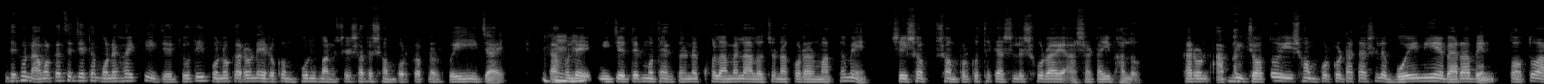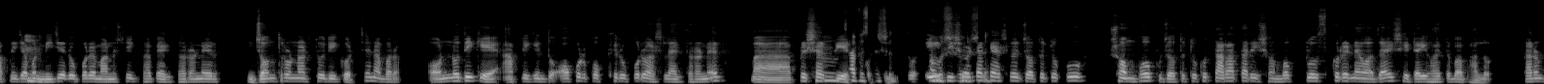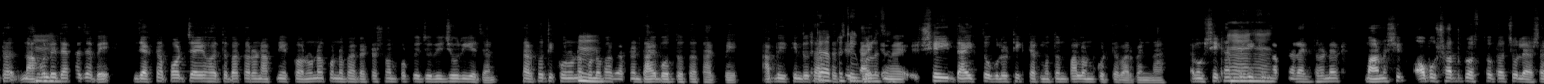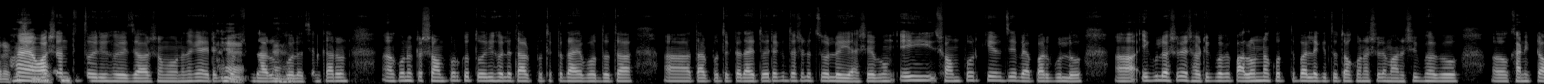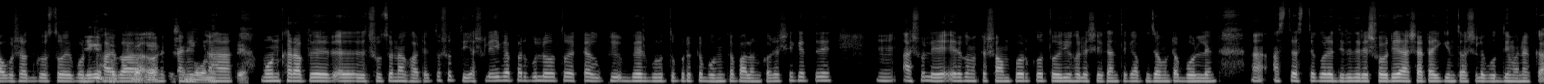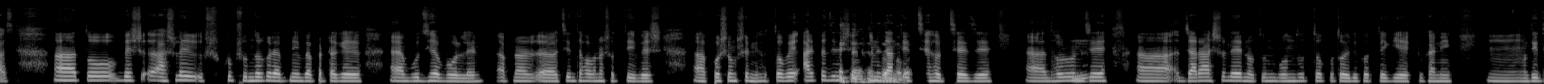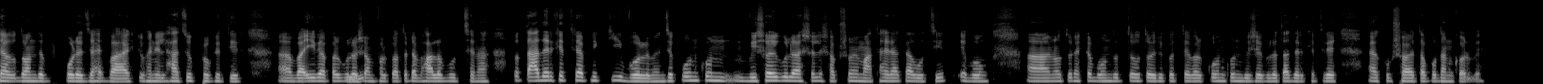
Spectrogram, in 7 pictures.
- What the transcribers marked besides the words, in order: "সরে" said as "সরায়"; in English: "প্রেশার ক্রিয়েট"; unintelligible speech; in English: "ক্লোজ"; chuckle
- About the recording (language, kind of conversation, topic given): Bengali, podcast, পরিবারের বাইরে ‘তোমার মানুষ’ খুঁজতে কী করো?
